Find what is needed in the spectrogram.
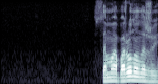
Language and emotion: Russian, neutral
